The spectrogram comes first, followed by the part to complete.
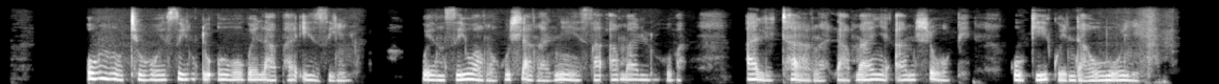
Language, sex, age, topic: North Ndebele, female, 36-49, health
